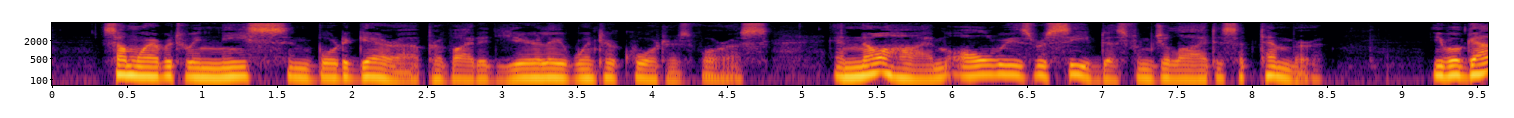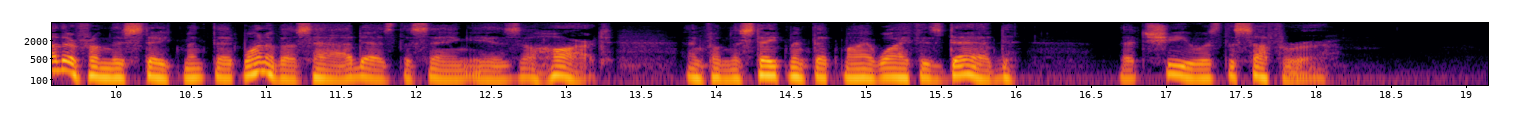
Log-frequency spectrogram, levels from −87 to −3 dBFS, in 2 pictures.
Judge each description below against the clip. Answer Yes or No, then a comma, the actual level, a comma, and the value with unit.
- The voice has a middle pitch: No, low, 120 Hz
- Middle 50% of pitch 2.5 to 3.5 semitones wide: No, average, 4.1 semitones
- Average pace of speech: Yes, average, 160 wpm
